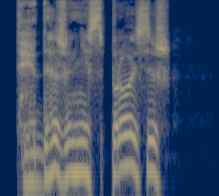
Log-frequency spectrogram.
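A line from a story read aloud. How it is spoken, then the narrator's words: Hoarse breathy. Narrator (Russian): хрипло выдохнул Меламп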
